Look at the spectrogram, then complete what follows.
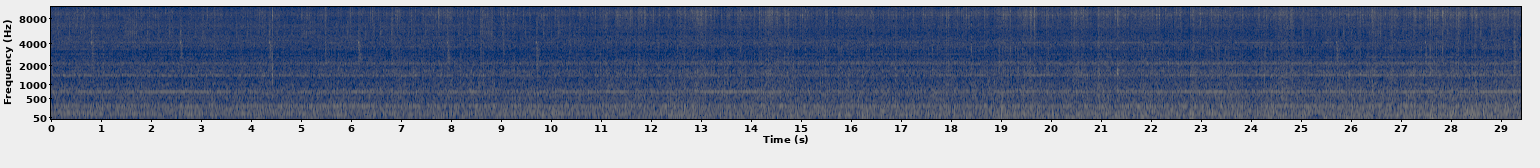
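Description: Boeing 777-300ER's GE90 jet engines heard from inside the cabin as the aircraft rolls on the runway: a steady low rumble with a high, even whine, growing slightly louder toward the end.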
